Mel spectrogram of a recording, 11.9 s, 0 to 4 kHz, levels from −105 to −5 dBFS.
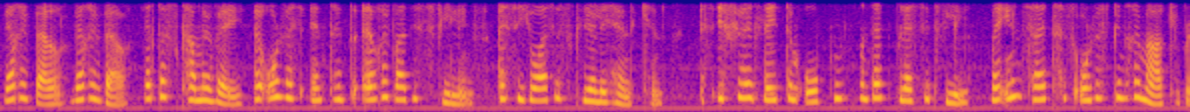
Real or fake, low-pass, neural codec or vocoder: real; 3.6 kHz; none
